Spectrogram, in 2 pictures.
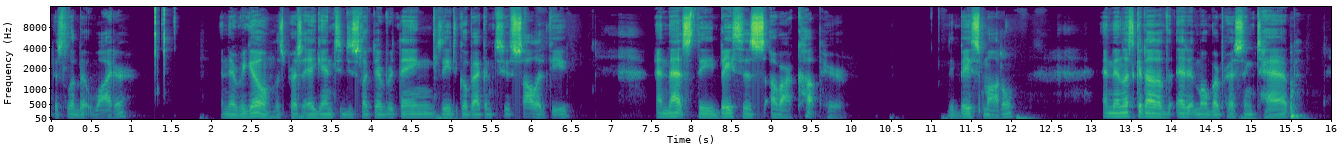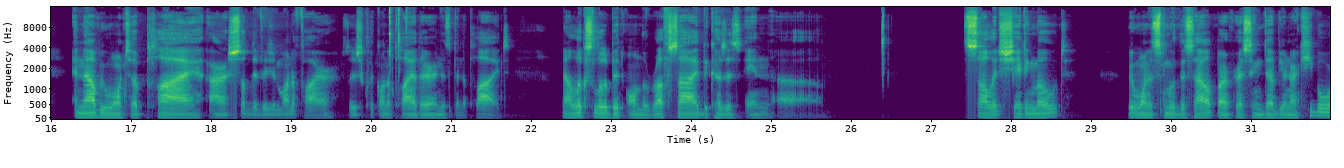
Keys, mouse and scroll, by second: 3.0 a, 4.7 z, 8.1-11.0 middle drag, 11.0 KP_1, 14.8 Tab, 20.3 click.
